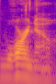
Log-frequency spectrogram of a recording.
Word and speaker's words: WARNO: didn't see it yeah it's pronounced warno like warning order warno yes that was the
